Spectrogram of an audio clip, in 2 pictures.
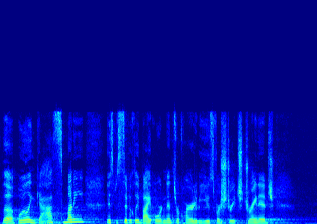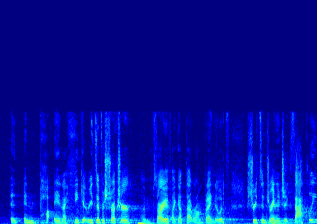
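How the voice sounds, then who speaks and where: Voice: mid-range voice, normal speed. A city official giving an unscripted, apologetic explanation at a formal public meeting. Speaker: city official answering council questions. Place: indoor city council chamber. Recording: echoey council chamber.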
